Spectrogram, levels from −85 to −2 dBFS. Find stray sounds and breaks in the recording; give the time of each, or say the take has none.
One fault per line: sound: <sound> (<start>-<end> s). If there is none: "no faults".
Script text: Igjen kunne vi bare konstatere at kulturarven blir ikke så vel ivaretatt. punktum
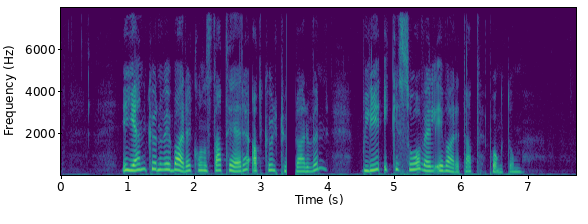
sound: dropout (3.4-3.5 s)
